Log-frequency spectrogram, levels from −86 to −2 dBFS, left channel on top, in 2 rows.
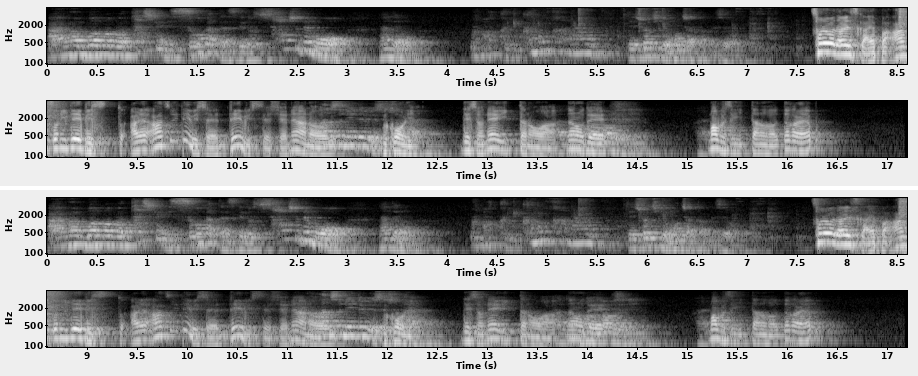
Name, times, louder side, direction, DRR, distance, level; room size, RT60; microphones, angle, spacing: voice 1, 0.0-3.0 3.3-3.7 4.2-5.5 5.8-6.9 8.2-8.3 11.2-12.3 13.7-14.5 15.1-15.3, equal, 30° right, -2 dB, 2.6 m, -30 dB
sound 1, 4.3-9.4, left 3 dB, 25° left, 1.2 m, -39 dB
voice 2, 7.7-11.5 12.0-12.3 12.8-14.2 15.2-16.3, left 4 dB, 55° left, 13 dB, 0.4 m, -21 dB
6.7 x 6.0 x 4.8 m, 0.67 s
head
